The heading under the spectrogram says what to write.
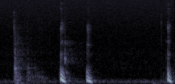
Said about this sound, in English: No. It's like a heartbeat. Yeah, I don't enjoy it. I don't like it. It was like a heartbeat, but like from like a big frog or something. Yeah, big frog with a big throat.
